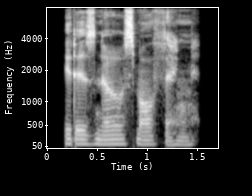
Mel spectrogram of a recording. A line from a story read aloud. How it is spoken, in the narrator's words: Ruhr answered, with a sizable, acknowledging breath, and muttered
